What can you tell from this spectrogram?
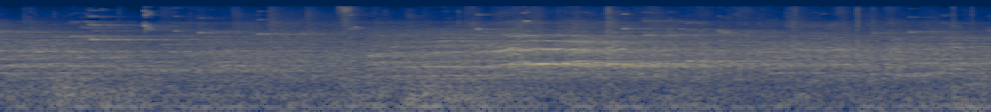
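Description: Basketball game in a gym: a ball bouncing on the court over the echoing background noise of the hall, with a louder swell about four seconds in.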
